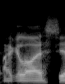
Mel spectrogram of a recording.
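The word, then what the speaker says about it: Magalhães: Is it Magalhaes, I think, yeah. – Magalhaes, yeah. So he's obviously going to have signed, but he's got to go into 14-day quarantine, so he won't be available.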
